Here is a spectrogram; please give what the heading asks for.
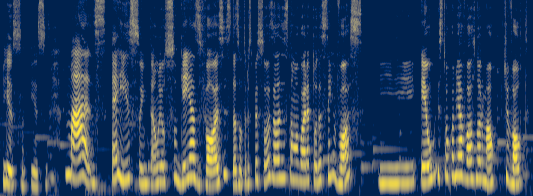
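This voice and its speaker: Animated-sounding, bright high-pitched Brazilian woman. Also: a little slow, faint music behind. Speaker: podcast co-host. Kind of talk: casual bantering chat.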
